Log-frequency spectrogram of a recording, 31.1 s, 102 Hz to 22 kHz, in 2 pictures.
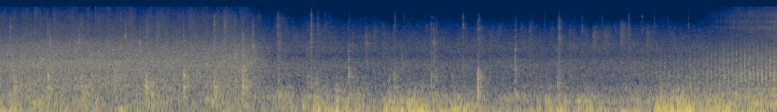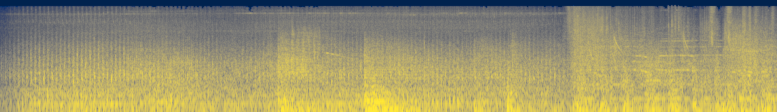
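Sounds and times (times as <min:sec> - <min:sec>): helicopter rotors chopping: 0:13.1 - 0:31.0.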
